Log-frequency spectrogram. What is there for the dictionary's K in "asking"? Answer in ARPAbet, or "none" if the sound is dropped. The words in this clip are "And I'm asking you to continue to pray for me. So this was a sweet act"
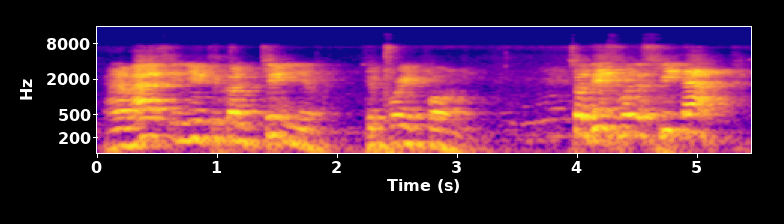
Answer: K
